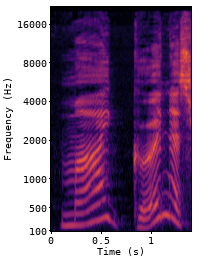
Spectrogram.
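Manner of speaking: mother pretending surprise at the quarter; exclaiming. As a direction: stretch it out in playful astonishment. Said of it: "her mother exclaimed".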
